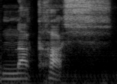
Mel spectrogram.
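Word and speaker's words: Nakash (נָחָשׁ): Is the word Nakash. Nakash. Nakash is spelled N-A-C-H-A-S-H. All right, that's Nakash.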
